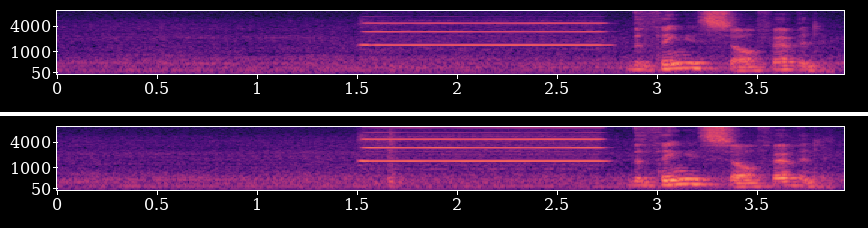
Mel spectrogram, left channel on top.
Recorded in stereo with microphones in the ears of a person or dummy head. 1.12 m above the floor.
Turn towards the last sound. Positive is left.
turn(degrees=15)  # may be behind; listen again after turning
